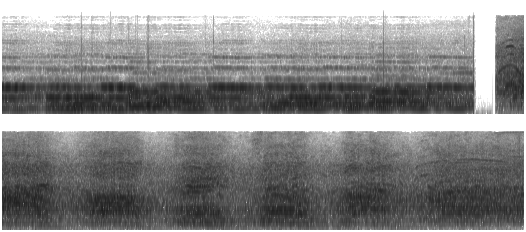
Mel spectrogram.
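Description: Background keyboard music with a simple stepped melody. It cuts off abruptly, and after a moment two women scream and shout loudly in repeated bursts, about six in five seconds.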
